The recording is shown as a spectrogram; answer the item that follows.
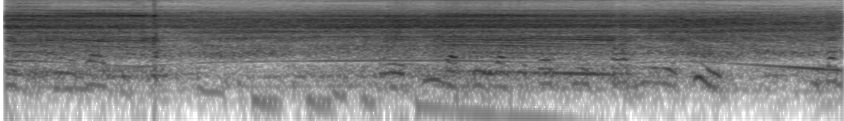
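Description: Handheld electric angle grinder running at high speed with a steady high whine. Near the end it is switched off and its pitch falls as it winds down.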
